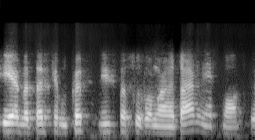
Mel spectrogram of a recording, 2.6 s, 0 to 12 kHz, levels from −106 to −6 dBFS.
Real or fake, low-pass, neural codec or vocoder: fake; 7.2 kHz; codec, 16 kHz, 1 kbps, X-Codec, HuBERT features, trained on general audio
